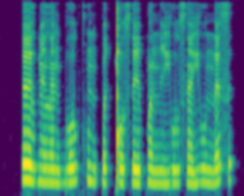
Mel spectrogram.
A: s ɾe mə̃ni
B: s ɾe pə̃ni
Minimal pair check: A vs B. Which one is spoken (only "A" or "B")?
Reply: B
